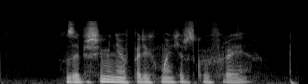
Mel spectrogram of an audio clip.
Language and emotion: Russian, neutral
